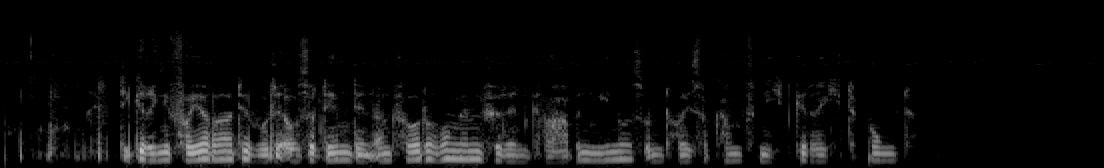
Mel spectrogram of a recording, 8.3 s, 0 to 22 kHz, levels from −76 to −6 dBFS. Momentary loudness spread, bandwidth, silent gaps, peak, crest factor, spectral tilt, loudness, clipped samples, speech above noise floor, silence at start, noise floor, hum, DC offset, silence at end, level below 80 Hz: 15 LU; 12 kHz; none; -20 dBFS; 20 dB; -6.5 dB/octave; -39 LUFS; under 0.1%; 33 dB; 0.3 s; -71 dBFS; none; under 0.1%; 1.45 s; -82 dBFS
